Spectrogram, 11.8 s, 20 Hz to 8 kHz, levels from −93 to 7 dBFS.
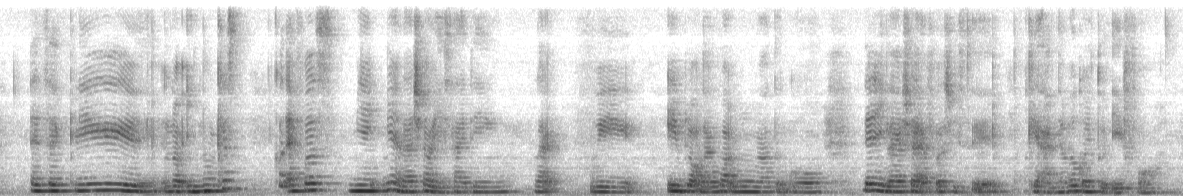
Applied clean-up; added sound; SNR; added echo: none; none; none; reverberation time 0.3 s.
